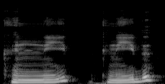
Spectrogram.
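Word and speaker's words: knead: And this used to be, if you read this with the K, so it's like knid, but I know you pronounce it need, but if you pronounce also the K, so it's knid, and it was gnit, gnit, gnietiť.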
